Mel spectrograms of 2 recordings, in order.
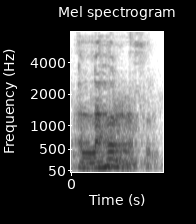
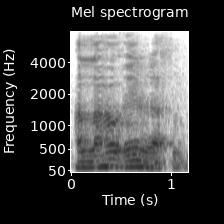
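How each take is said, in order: First: The ending is joined onto the word. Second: The ending is split off as a separate syllable. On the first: The speaker calls it right. "আমরা এইভাবে বলি" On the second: The speaker calls it wrong. "এটাকে ভেঙে তো এভাবে বলা যায় না"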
